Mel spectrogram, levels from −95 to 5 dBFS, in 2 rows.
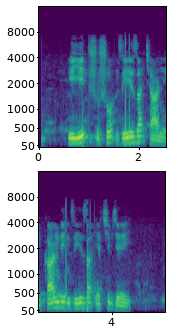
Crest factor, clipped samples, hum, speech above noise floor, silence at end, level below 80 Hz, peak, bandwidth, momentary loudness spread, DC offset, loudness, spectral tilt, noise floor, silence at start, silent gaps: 16 dB; under 0.1%; none; 38 dB; 0 s; -52 dBFS; -2 dBFS; 7.2 kHz; 13 LU; under 0.1%; -19 LUFS; -6.5 dB/octave; -56 dBFS; 0.05 s; none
